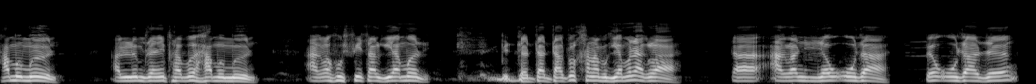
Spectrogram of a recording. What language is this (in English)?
Bodo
